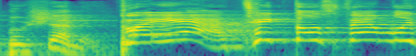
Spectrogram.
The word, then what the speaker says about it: Buscemi: I introduced you as Buscemi. Because of my extensive research, I learned that that's how you pronounce your last name. That's true. Even though everyone else in the entire world pronounces it Buscemi.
